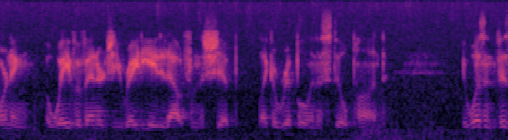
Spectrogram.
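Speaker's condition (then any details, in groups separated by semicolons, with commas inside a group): No condition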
